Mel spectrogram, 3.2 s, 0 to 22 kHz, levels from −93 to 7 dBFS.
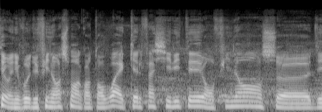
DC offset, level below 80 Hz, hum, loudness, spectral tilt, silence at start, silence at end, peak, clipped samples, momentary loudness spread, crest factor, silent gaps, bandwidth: under 0.1%; -46 dBFS; none; -16 LUFS; -5 dB/octave; 0 s; 0 s; 0 dBFS; under 0.1%; 3 LU; 16 dB; none; 14 kHz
